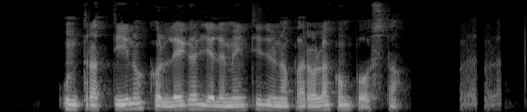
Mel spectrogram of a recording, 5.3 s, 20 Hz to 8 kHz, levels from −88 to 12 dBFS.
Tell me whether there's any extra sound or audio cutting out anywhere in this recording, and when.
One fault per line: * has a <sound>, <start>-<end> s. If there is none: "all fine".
* has a laugh, 4.6-5.0 s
